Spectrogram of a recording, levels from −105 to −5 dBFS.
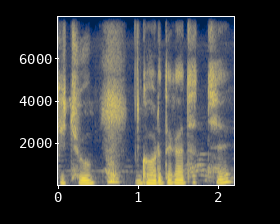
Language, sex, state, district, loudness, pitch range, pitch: Bengali, male, Tripura, West Tripura, -18 LUFS, 125-160 Hz, 130 Hz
